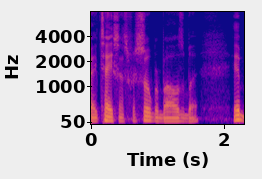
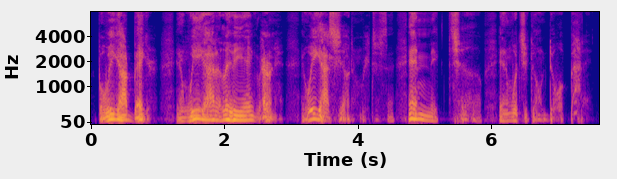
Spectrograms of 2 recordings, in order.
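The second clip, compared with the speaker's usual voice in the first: taunting. Real, not acted. Taunting a Steelers fan friend.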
